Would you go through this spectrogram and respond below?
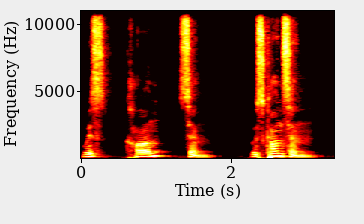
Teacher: Stress on the middle syllable. I mean on con sound.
